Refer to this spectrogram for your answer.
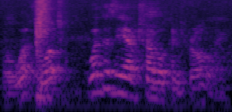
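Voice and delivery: ordinary delivery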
